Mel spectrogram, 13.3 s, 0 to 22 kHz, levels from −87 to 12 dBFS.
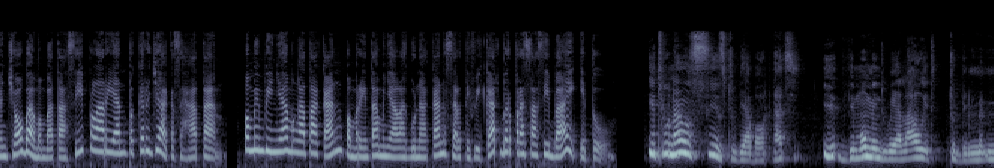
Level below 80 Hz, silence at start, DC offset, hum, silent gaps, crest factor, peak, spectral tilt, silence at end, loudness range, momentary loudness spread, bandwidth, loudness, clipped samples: -64 dBFS; 0 s; under 0.1%; none; 3.02-3.15 s, 8.23-8.58 s; 16 dB; -10 dBFS; -6 dB/octave; 0 s; 3 LU; 12 LU; 11.5 kHz; -26 LUFS; under 0.1%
